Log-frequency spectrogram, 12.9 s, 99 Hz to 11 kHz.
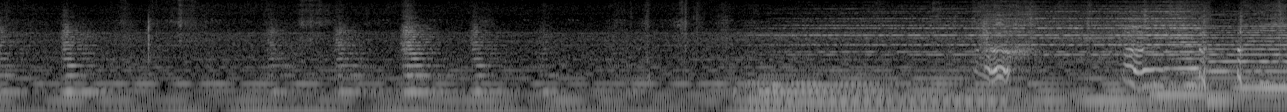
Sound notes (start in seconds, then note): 11.1 cries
